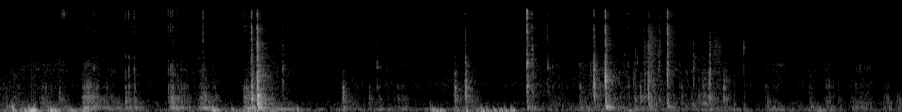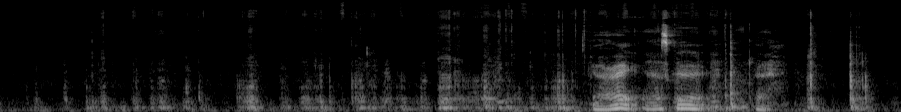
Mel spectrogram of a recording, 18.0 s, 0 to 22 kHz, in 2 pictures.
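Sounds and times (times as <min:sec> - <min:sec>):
screwdriver turning a screw: 0:08.2 - 0:15.0.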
